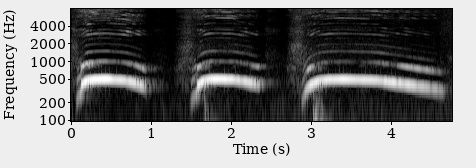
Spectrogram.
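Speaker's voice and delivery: high, loud, drawn-out owl hoots; long falling "whoo" of an owl. Pretend. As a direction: hoot like an owl, ringing out high. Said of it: "What is the sound that an owl makes?".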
